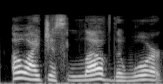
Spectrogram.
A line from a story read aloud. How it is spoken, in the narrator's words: cried Malcolm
